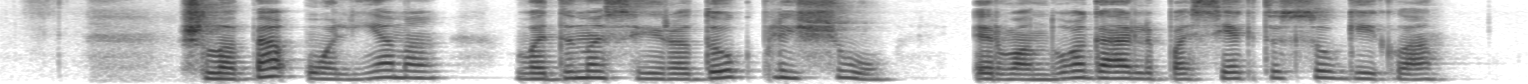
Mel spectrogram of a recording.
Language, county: Lithuanian, Klaipėda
